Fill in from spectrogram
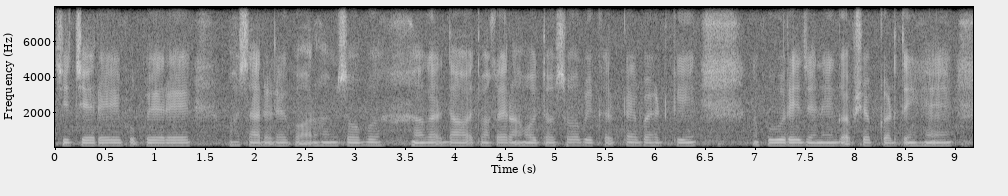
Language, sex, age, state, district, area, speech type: Urdu, female, 60+, Telangana, Hyderabad, urban, spontaneous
